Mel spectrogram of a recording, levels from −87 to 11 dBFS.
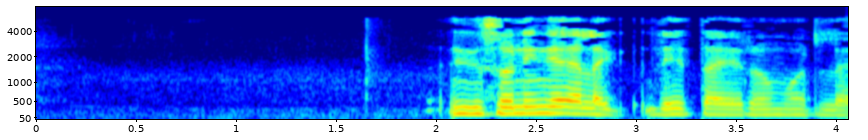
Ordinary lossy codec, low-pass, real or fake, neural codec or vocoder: MP3, 24 kbps; 7.2 kHz; real; none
